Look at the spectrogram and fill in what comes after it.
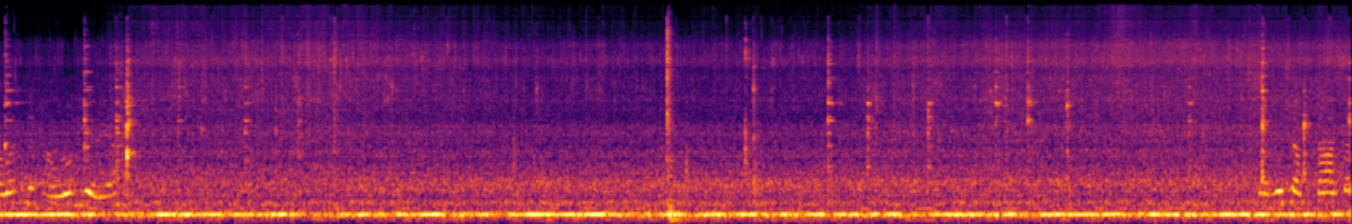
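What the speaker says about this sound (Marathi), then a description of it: "आता सर्व आपण हे व्यवस्थित ढवळून घेऊया" Onion, tomato and curry leaves in a potato bhaji tempering sizzle loudly and continuously, with an underlying hum and occasional scrapes of a spoon stirring the pan; no voices.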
